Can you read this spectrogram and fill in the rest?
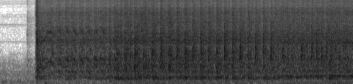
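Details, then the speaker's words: Alfa Romeo Giulietta diesel after rebuild, run briefly with no coolant in it: fires at once and settles into an even steady idle, no misfire; normal start, compression concerns eased. "so we'll let that run up put a couple second then I'm going to turn it off because there's no water in it"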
